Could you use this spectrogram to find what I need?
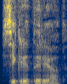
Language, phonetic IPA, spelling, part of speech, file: Russian, [sʲɪkrʲɪtərʲɪˈat], секретариат, noun, Ru-секретариат.ogg
- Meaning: secretariat (the office or department of a government secretary)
